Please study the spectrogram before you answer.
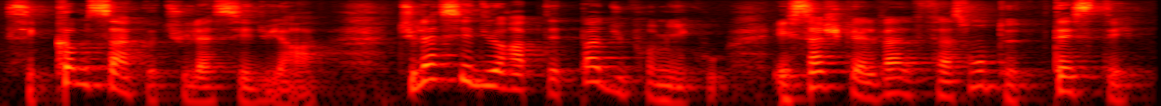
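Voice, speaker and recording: A man's voice: fairly high pitch, huge pitch swings, fairly quick, gravelly, darkish tone. A man coaching viewers on how to talk to women, speaking bluntly and emphatically straight to the viewer and sometimes acting out pickup lines. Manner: acts out nervous and confident pickup lines. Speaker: seduction coach. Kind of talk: direct-to-camera advice video.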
